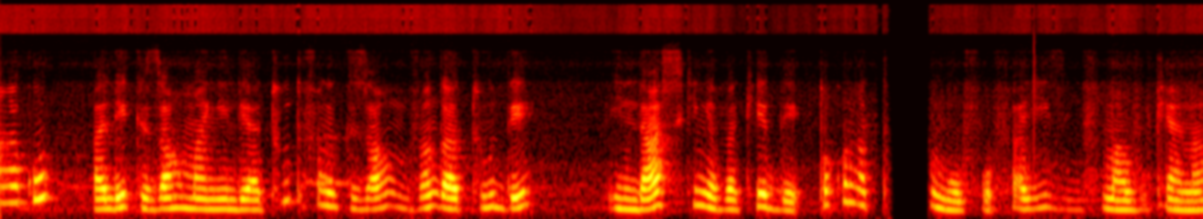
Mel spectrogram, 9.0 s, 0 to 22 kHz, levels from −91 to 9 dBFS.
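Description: At 6.57 s there is a short stall from a late packet: the speech holds its last sound for about 42 ms, to 6.64 s, with a faint buzzy smear. The jitter buffer ran empty, and playback resumed from the same point, so nothing is lost. It is a brief hold, not a break.

Right after, from 6.66 s to 6.98 s, a call audio freeze stretches the sound into a fading buzz that falls to silence for about 260 ms, putting roughly 307 ms of added time into the speech. It was likely caused by packets held up in transit. The length and the silent stretch set it apart from the earlier stall.

At 7.75 s a bit error spike gives a single sharp tick across the whole spectrum. A flipped bit threw three consecutive samples far off their values before they snapped back. Unlike the stalls, no sound is held or delayed, and the tick has no relation to the speech around it.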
